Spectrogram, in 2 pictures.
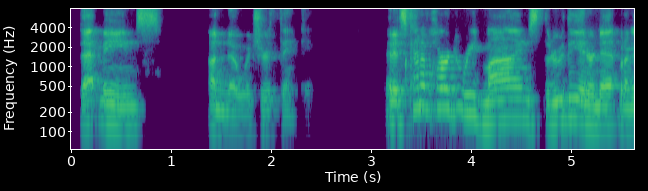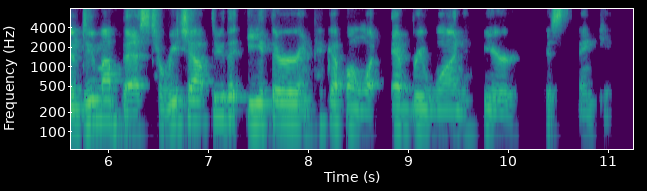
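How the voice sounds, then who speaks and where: A man with a Southern US accent, fairly high-pitched, at a moderate pace, with very wide pitch swings and big swings in loudness. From US South, Arkansas. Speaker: mentalist magician. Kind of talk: comedic stage patter. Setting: online video call show from home. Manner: animated.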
